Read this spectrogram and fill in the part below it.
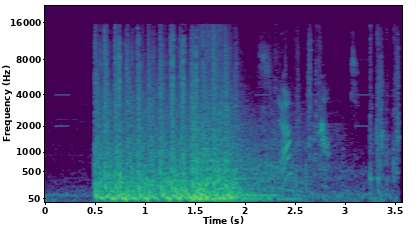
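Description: Rapid bursts of gunfire from the tactical shooter game Valorant, loud and dense for over a second before thinning into scattered shots and ricochet-like sweeps, with a player's voice faintly underneath.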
